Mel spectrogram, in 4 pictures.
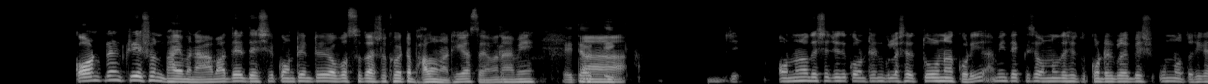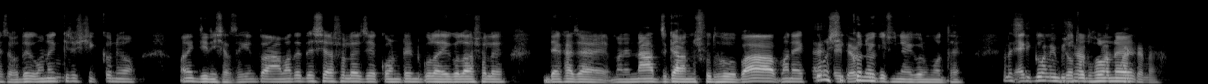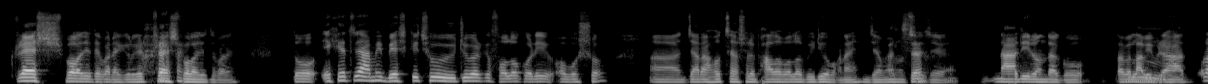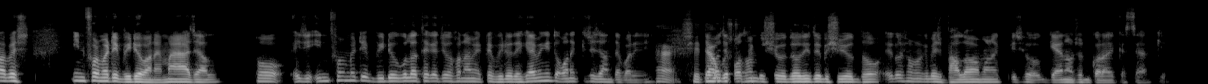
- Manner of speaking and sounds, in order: in English: "creation"; chuckle; in English: "trash"; "বিষয়টা" said as "বিষয়টটা"; in English: "trash"; chuckle; in English: "informative"; in English: "informative"
- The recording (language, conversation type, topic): Bengali, podcast, নিরাপত্তা বজায় রেখে অনলাইন উপস্থিতি বাড়াবেন কীভাবে?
